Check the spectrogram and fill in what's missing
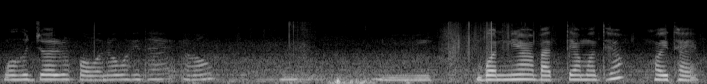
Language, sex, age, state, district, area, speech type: Odia, female, 30-45, Odisha, Subarnapur, urban, spontaneous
